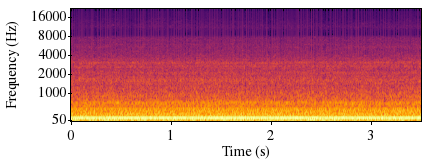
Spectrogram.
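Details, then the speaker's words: Truck with Cherry Bomb Salute muffler, factory Y-pipe to single muffler, cruising 70 mph in sixth gear at 2000 rpm: smooth steady deep exhaust hum, no drone or rattle, quieter on hills. "you can hear the exhaust run a little bit here it's nothing crazy though and it will quiet down depending on if you're going up or down hills etc"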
